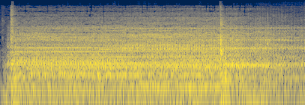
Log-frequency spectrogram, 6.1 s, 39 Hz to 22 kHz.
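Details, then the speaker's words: Frigidaire dryer, roughly 15 years old, that hummed or started briefly then shut off, after cleaning the dirty motor switch: motor catches at once into a smooth, even whir with steady tumble, no hesitation; problem cured. "so now we start motor fires right up that hasn't shed and then I'm gonna open the door to break the circuit and I'll try it a few times and that does start over and over and over"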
